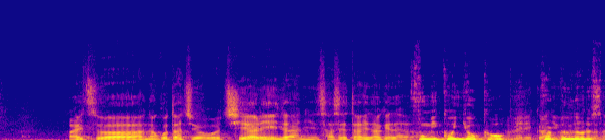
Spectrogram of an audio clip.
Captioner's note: speaking in foreign language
